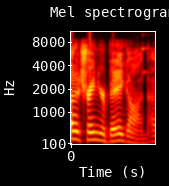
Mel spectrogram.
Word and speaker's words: Bagon: It's Bagon, not Beon. Gotcha. You don't have the heart to look it up. That's fine. I'm gonna I'm gonna pronounce it how I How did I pronounce it? Beon. I think I always pronounced it Beon. But Baggin makes more sense.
